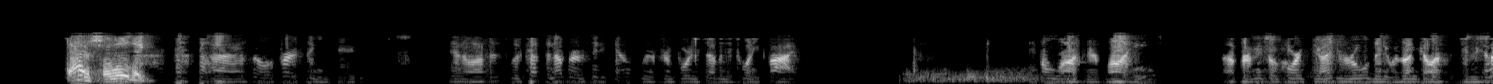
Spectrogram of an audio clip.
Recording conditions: poor sound quality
